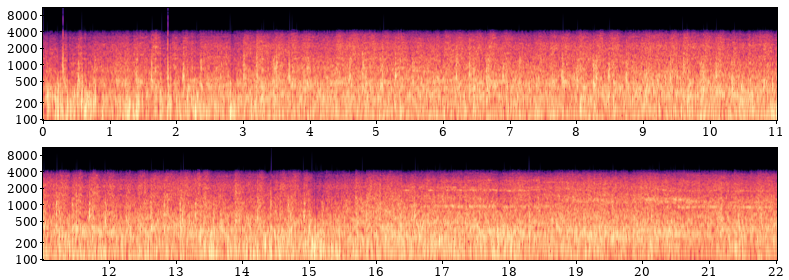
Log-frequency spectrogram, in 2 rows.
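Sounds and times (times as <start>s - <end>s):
freight train wheels clattering: 0.3s - 22.0s.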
